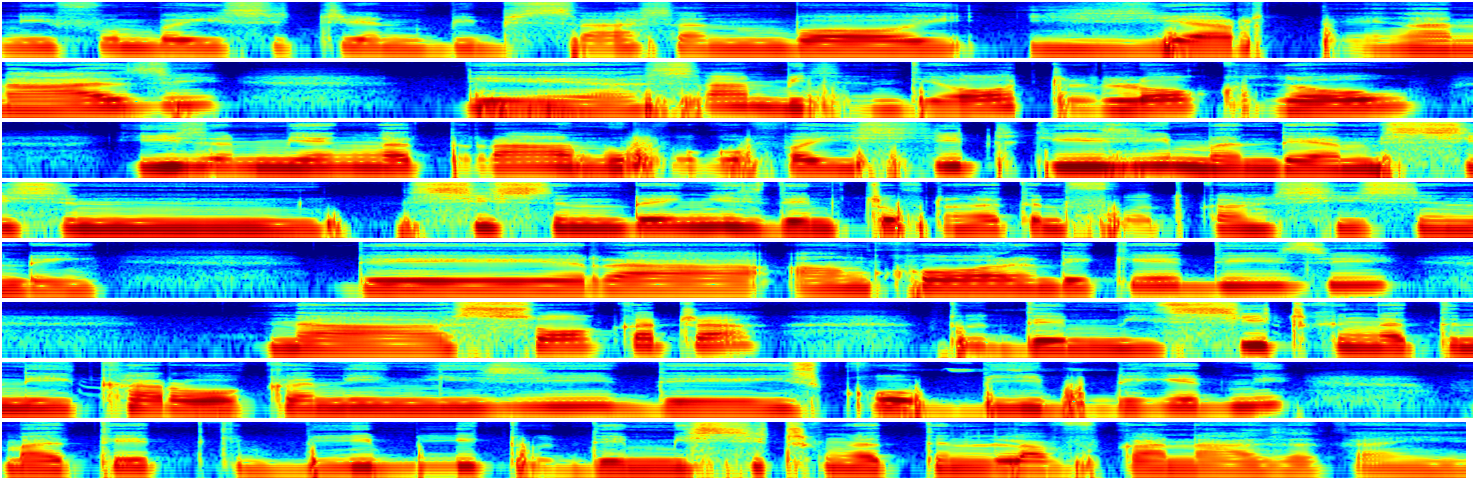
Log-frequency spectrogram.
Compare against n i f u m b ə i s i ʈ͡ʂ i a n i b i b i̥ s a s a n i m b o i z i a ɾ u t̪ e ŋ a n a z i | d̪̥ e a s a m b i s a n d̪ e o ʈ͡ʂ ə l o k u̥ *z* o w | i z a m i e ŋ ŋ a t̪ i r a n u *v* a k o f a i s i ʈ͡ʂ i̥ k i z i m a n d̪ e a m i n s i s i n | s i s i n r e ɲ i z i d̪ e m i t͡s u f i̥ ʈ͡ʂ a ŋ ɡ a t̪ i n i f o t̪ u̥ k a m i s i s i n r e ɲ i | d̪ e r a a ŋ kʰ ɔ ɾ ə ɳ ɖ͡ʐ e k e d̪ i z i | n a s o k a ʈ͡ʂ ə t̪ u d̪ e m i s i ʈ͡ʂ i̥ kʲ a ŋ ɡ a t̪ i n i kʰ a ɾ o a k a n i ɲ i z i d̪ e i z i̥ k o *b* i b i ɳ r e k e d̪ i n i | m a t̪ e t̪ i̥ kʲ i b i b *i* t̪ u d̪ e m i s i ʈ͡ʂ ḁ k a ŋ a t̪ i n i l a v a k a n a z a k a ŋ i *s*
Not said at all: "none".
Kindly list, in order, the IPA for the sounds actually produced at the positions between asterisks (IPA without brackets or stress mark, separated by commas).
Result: z, f, b, i, z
